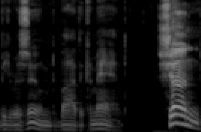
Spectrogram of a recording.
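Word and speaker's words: 'shun: Shun squad abbreviated from the attention and pronounced shun if the pleb was slow.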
